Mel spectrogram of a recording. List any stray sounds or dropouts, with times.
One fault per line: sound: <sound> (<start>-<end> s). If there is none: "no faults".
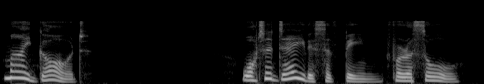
no faults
